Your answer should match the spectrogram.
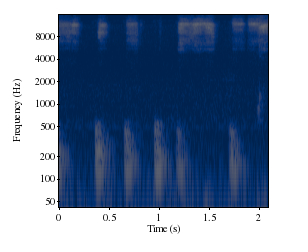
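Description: A pen writing on an interactive whiteboard screen: about six short, quick strokes, each a soft tap with a faint scratch, as a word is written out in joined letters.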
